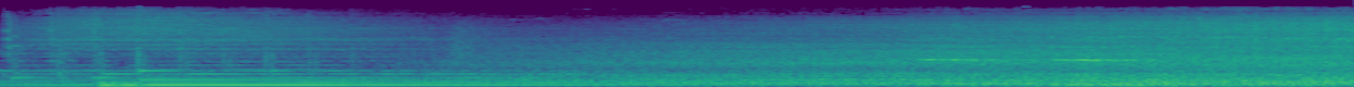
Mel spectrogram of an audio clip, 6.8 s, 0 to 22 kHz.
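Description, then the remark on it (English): A UPS delivery truck's heavy engine rumbles as it pulls in to the UPS warehouse in Cleveland, Ohio, in 1973, a deep steady drone that swells slightly, with faint mechanical whine above and no voices. “A delivery truck driver named Mike has just returned to the UPS warehouse after a long shift.”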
